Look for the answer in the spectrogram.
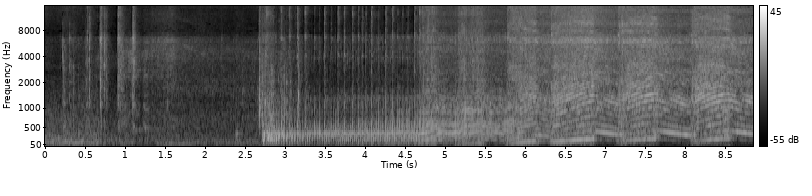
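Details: Tanaka ECS-4000 chainsaw that would not start, after carburetor cleaning and new diaphragm: a few rattly pull-starts, then it catches, revving up and down crisply and evenly; now starts and runs healthy.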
